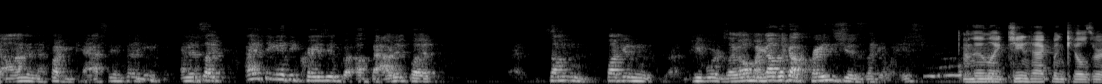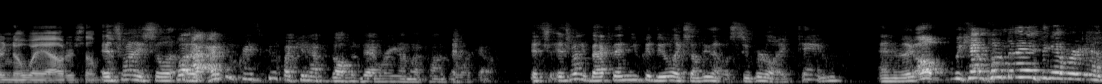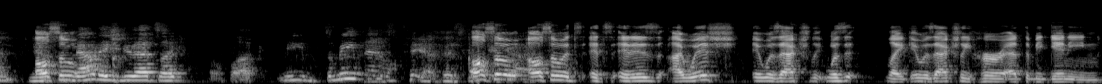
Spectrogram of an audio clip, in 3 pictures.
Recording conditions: poor sound quality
